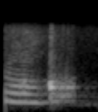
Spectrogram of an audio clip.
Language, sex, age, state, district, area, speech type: Manipuri, female, 45-60, Manipur, Kakching, rural, conversation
